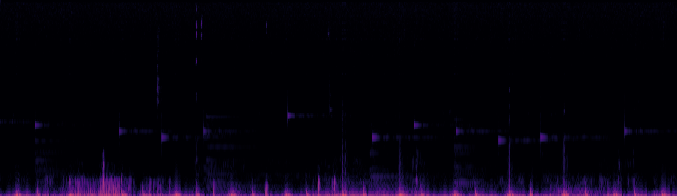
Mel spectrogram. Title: 舒眠向 來媽媽的懷抱中好好休息 耳朵按摩+心音 ❤Ear Massage+ Heart sound❤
